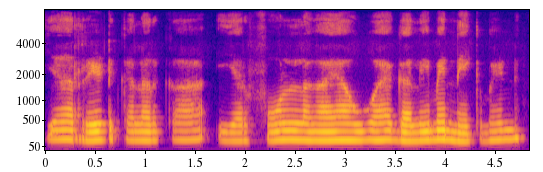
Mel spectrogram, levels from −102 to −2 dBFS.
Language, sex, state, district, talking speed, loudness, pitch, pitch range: Hindi, male, Jharkhand, Deoghar, 150 wpm, -17 LUFS, 145 Hz, 140-150 Hz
